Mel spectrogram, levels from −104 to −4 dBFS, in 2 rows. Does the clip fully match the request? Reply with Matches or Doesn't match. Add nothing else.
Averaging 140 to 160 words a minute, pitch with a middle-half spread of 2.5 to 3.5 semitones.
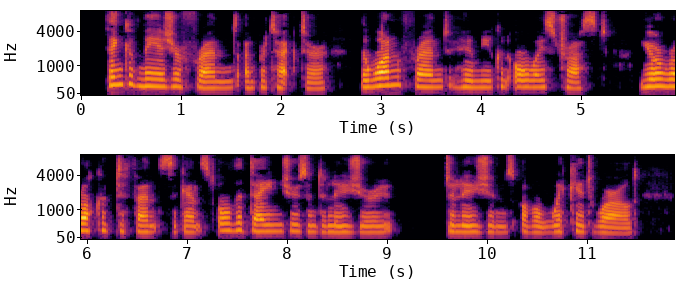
Matches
